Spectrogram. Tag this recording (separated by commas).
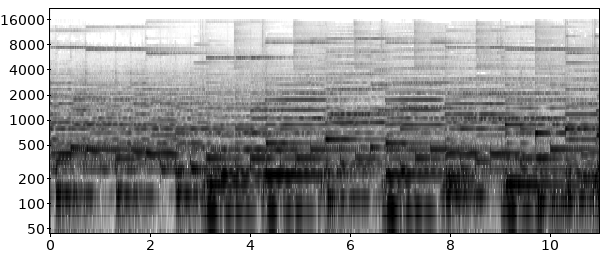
Music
